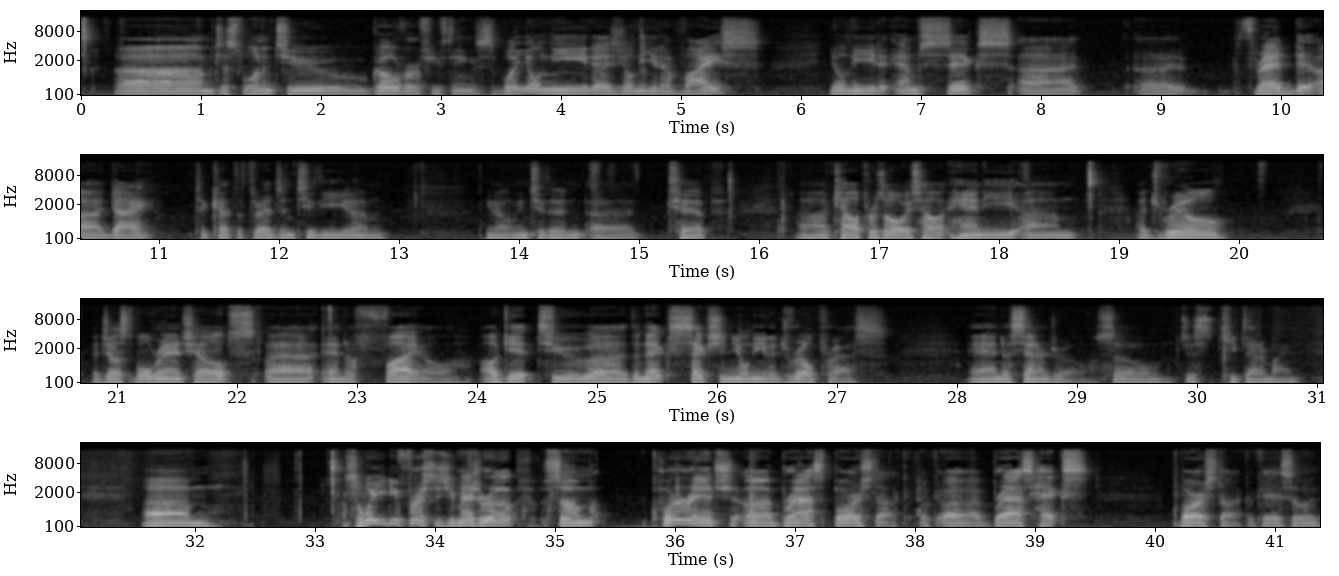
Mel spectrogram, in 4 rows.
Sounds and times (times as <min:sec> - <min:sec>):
Speech: 0:00.3 - 0:12.9, 0:13.7 - 0:15.7, 0:16.3 - 0:20.0, 0:20.8 - 0:27.4, 0:28.1 - 0:30.9, 0:31.6 - 0:32.3, 0:33.2 - 0:39.5, 0:40.2 - 0:41.3.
